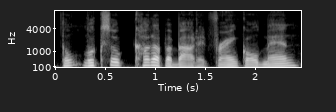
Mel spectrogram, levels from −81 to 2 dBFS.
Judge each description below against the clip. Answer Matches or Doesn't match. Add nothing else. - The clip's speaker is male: Matches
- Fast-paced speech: Matches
